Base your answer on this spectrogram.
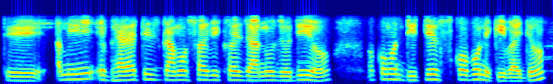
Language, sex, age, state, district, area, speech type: Assamese, female, 45-60, Assam, Goalpara, urban, conversation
